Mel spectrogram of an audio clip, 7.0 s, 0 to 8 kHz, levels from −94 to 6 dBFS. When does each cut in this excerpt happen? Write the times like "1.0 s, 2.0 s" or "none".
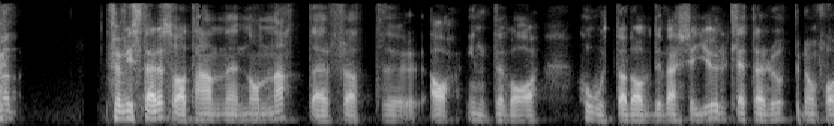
none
